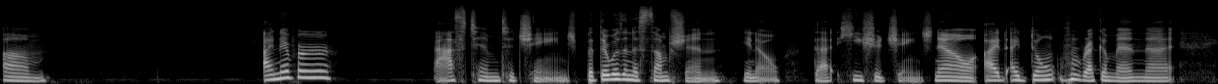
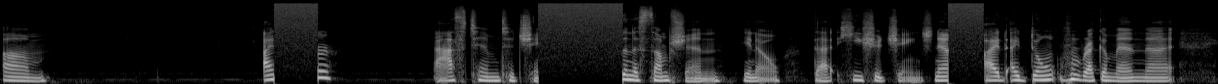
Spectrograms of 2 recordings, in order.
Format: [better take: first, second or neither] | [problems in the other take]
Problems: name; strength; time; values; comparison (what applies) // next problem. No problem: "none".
first | audio cutting out; filled with static; at 2.5 s, at 5.5 s for 1 s and at 9.5 s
